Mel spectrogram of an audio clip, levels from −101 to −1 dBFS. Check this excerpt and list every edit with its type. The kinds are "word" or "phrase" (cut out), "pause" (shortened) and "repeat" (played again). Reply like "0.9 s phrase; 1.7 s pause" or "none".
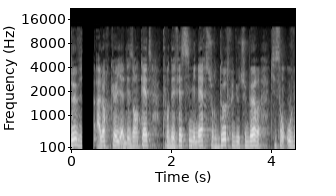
none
